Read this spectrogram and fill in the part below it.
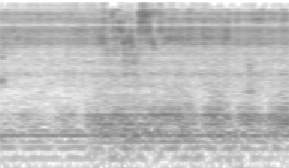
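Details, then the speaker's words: Worcester Bosch compact combi boiler after secondary (plate-to-plate) heat exchanger replacement, would not fire up: hissing, spitting gurgle over faint pump hum as trapped air is vented from the pump; it then fired with good emissions readings. "so as you can see you can or you can hear the air in that pump coming out so we've tightened that back up got some air out of the boiler"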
